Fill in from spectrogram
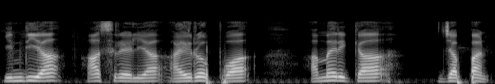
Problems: background sounds at intervals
